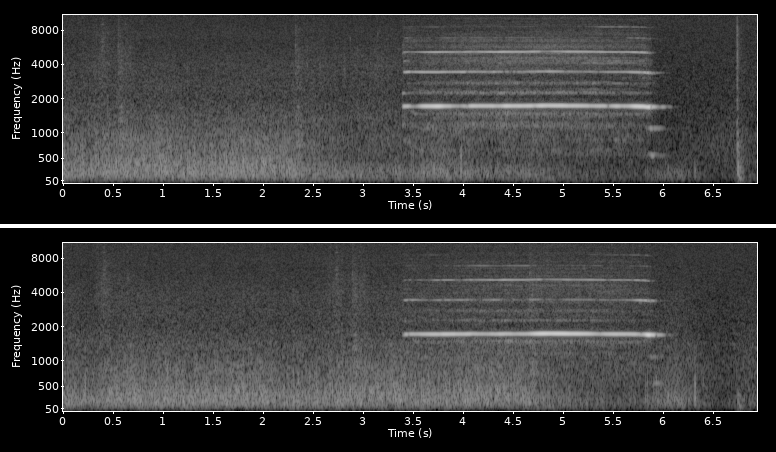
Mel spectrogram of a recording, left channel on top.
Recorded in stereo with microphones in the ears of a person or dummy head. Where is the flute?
50° left (ahead or behind), 0.6 m.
